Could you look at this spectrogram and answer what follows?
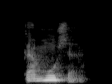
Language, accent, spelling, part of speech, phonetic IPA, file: Catalan, Valencia, camussa, noun, [kaˈmu.sa], LL-Q7026 (cat)-camussa.wav
- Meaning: chamois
